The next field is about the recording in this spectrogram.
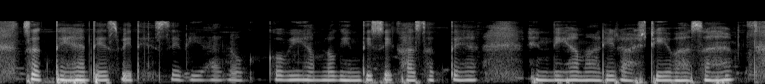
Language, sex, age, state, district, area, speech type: Hindi, female, 30-45, Uttar Pradesh, Pratapgarh, rural, spontaneous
